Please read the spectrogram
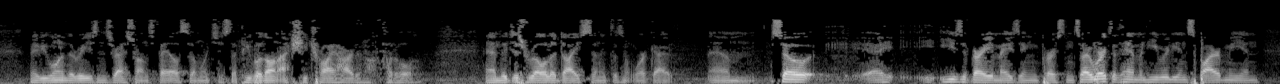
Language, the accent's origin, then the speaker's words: English; Ireland; as an Irish guy just cooking 3 years and starting out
